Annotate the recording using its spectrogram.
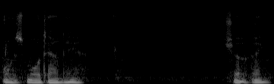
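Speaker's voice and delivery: ordinary talk, nothing marked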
